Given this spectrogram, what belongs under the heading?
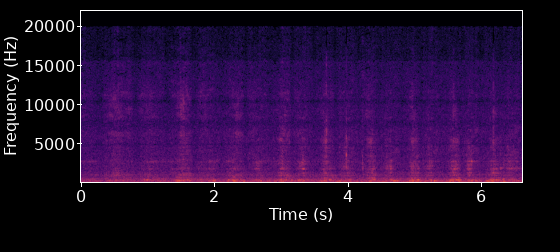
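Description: A Benchmade Bushcrafter 162 knife bevel being sharpened on a Hapstone sharpening system, a steady back-and-forth scraping rasp of stone on steel, close and continuous with no voices.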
